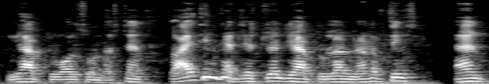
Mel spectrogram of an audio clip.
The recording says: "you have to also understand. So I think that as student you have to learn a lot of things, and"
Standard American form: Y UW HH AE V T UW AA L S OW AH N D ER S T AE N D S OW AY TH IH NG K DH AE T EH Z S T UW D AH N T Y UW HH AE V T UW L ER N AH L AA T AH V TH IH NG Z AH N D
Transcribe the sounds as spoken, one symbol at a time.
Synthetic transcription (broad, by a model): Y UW HH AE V T UW AA L S OW AH N D ER S T AE N D S OW AY T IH NG K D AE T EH S T UW D AH N T Y UW HH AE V T UW L ER N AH L AA T AH V T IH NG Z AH N D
